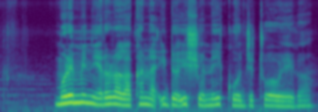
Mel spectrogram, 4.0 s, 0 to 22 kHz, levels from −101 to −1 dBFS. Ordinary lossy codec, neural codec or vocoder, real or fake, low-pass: none; none; real; none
